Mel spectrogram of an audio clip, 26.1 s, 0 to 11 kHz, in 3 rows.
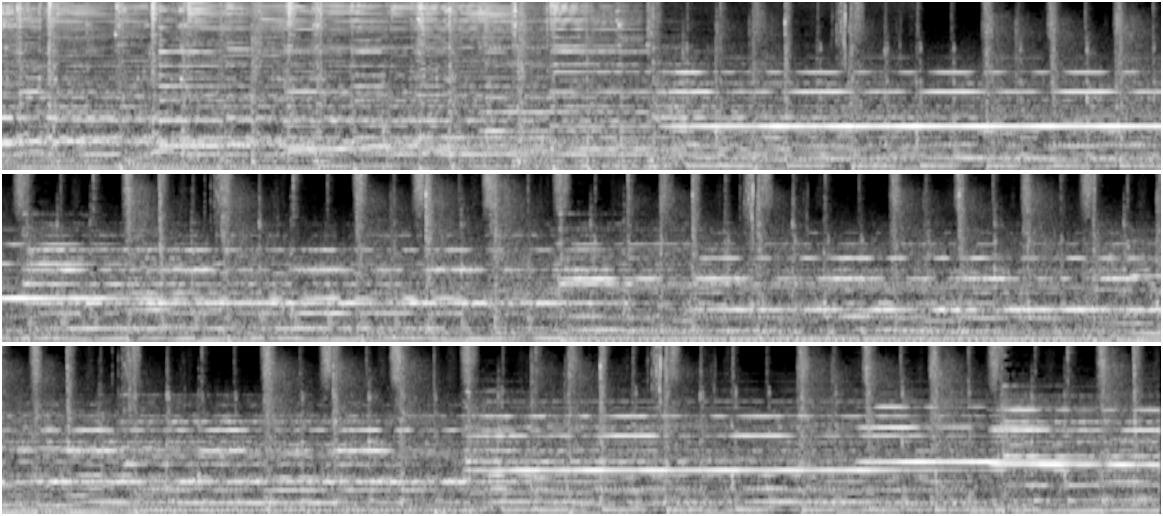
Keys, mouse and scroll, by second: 13.9 alt+shift+click, 21.1 Return.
